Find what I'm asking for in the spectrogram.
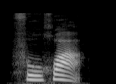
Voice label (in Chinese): "腐化", Chinese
